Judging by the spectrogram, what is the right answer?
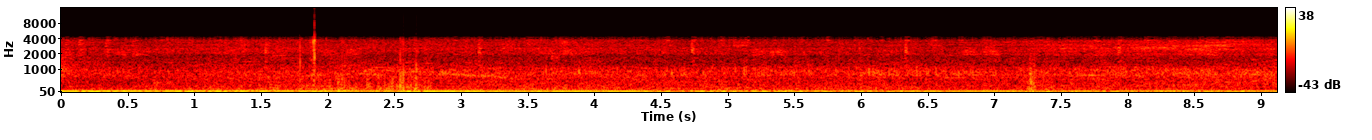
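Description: Ford Crown Victoria driving slowly through city streets, heard from inside the car: a steady, deep rumble of engine and road.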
